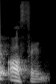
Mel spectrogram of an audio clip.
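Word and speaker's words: often: ये ऑफेन को ऑफेन को दो तरह से प्रोनाउंस करते हैं। इसको ऑफेन भी कहते हैं और उसको ऑफेन भी कहते हैं। यानी टी को हम कभी-कभी साइलेंट यहां पे इसको ऑफेन भी पढ़ा जाता है इस तरह। यानी टी को हम साइलेंट कर देते हैं।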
